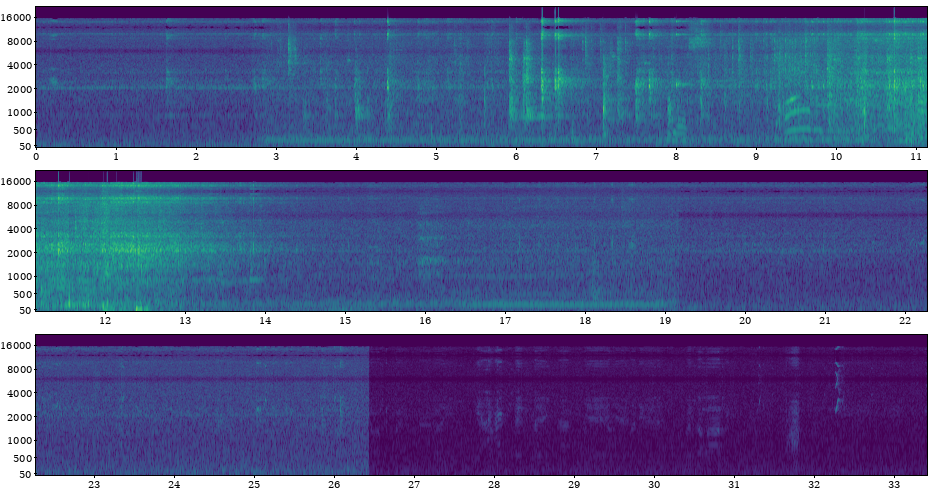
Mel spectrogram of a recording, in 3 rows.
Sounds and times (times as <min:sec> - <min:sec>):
Waterfall: 0:00.0 - 0:18.0, 0:18.8 - 0:26.5
Speech: 0:07.8 - 0:08.4, 0:25.8 - 0:31.0.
